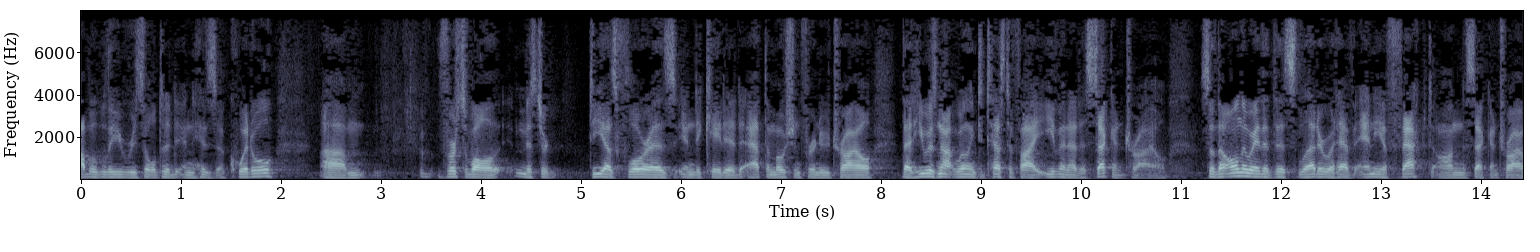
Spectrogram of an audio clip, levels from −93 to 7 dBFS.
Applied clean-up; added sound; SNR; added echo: none; none; none; none.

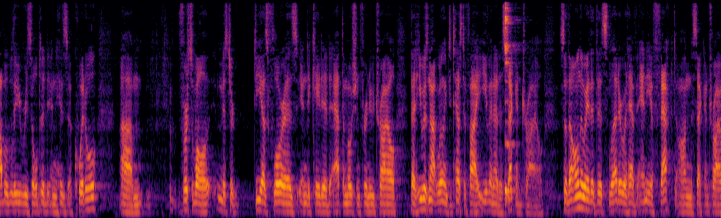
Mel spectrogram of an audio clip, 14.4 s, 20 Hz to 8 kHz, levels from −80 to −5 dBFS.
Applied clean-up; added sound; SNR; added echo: none; Cowbell; 3 dB; reverberation time 0.3 s.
